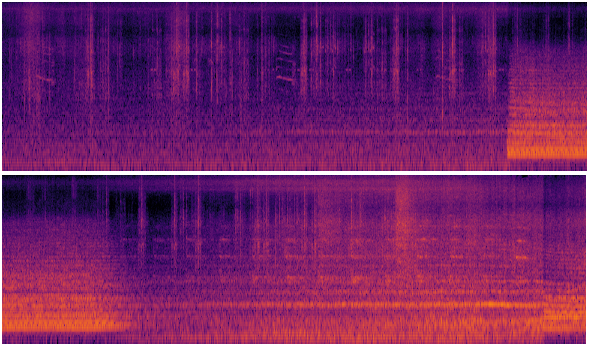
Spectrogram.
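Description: Approaching CSX diesel freight train: a faint distant rumble, then the locomotive horn sounds a loud chord of several notes for about four seconds, about ten seconds in. The engines and wheels grow steadily louder as the train nears, and the horn sounds again near the end as the locomotives pass close by.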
